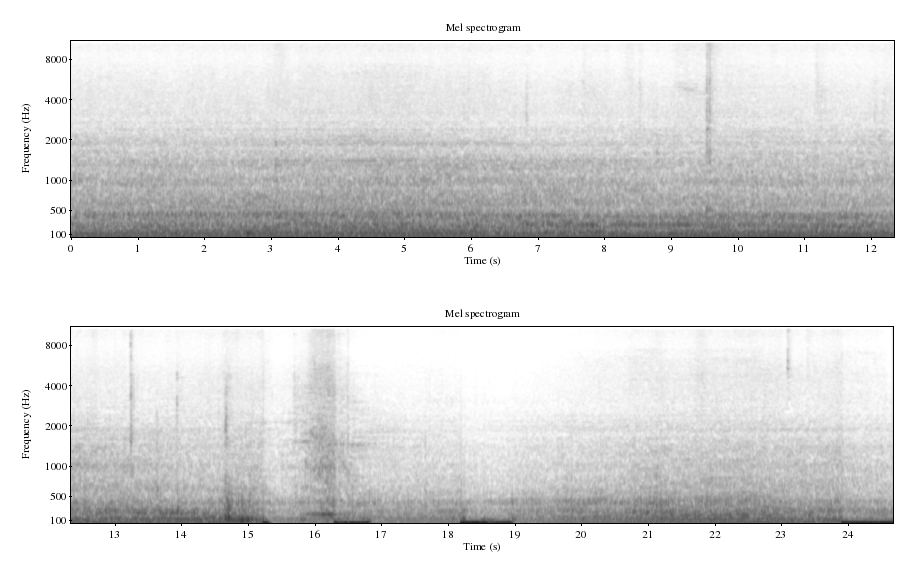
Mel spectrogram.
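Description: Tyres roll over a paved road.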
